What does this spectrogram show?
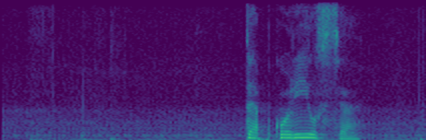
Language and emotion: Russian, angry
